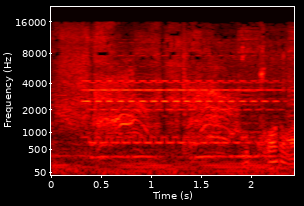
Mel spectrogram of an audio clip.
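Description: Desk telephone ringing: a steady electronic trill that starts about a third of a second in and stops near the end.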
